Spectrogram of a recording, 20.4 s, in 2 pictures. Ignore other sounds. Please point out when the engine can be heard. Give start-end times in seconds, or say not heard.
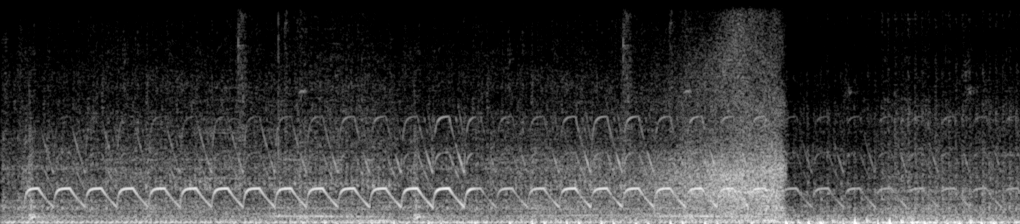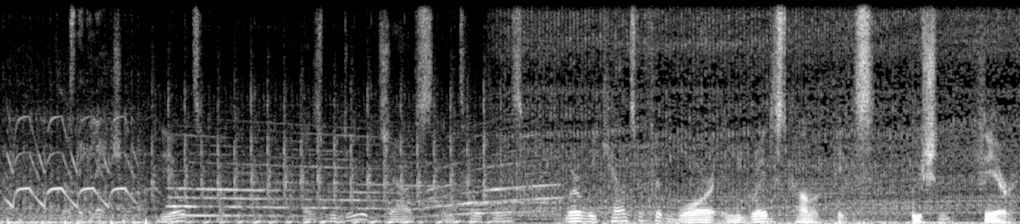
0.0-20.3.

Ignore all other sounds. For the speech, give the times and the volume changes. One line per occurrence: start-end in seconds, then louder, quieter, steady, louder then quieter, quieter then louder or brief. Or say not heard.
11.3-12.5 brief
13.2-20.3 louder.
